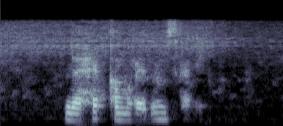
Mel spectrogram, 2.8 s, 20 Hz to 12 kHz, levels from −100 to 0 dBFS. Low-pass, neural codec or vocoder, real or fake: 7.2 kHz; codec, 16 kHz, 4 kbps, FreqCodec, larger model; fake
